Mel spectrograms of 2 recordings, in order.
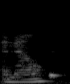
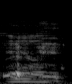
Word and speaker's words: Enel: Enel. Um, Yeah. As long as you don't accidentally say put an A instead of E. Oh, that's true. Enel.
